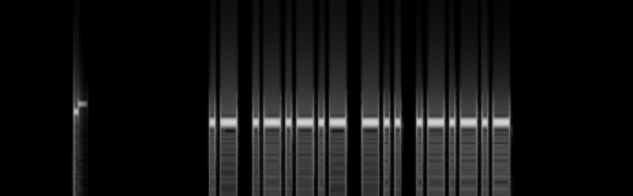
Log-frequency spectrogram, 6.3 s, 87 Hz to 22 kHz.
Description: Morse code, heard as a keyed tone, about 22 wpm, 700 Hz. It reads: A.D.
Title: A Sound Of Thunder 22wpm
